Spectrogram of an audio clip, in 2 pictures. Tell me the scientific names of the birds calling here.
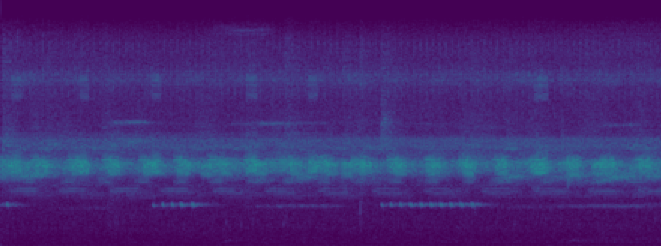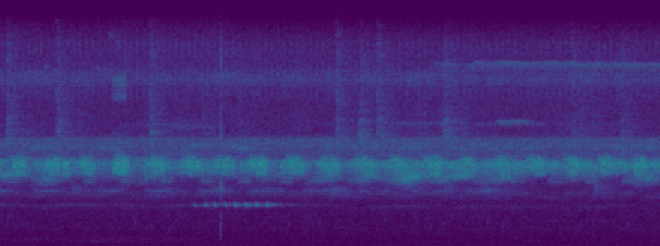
Momotus momota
